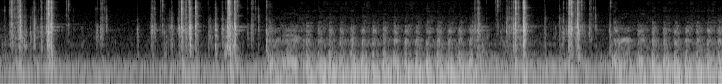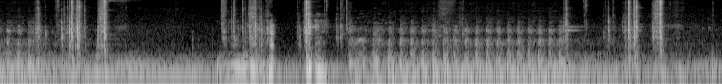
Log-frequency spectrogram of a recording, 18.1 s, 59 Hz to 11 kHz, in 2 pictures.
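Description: A car engine started with a freshly cloned chip 46 transponder key, then idling steadily, with the key fob jangling and sharp clicks at the ignition. The engine keeps running, a sign that the immobilizer accepts the cloned key. The engine sound swells briefly about twelve seconds in.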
